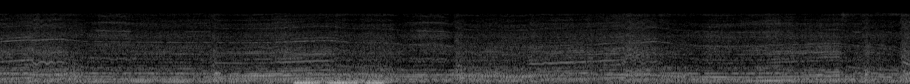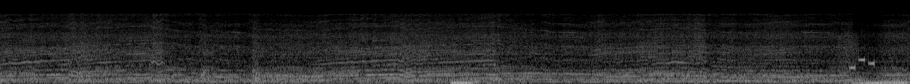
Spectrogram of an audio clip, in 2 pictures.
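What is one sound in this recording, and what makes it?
A racing car engine screams at high revs, rising through the gears and dropping as it shifts down.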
